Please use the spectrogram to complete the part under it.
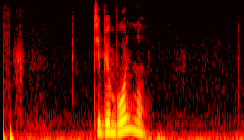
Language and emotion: Russian, neutral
